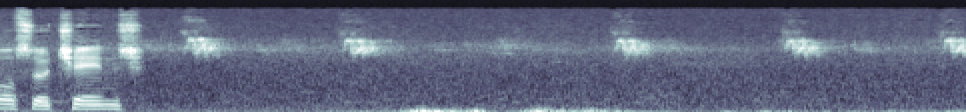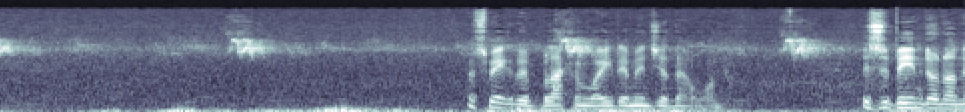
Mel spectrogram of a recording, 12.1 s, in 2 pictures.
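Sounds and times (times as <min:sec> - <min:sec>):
bird chirping: 0:00.6 - 0:12.0.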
